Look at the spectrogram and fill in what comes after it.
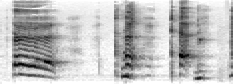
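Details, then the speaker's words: Young child learning to mimic: a drawn-out voiced sound then a few short forced bursts, playfully imitating a cough. "God whose get a bad car such a bad cough who's gonna beg off oh my goodness dad it's a terrible cough"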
